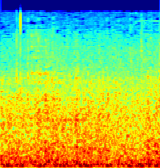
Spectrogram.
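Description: Steady low rumble and hiss of background noise picked up by a phone microphone, with a faint click about a quarter second in.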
